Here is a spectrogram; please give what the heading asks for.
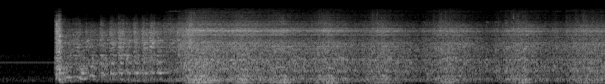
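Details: Chevrolet Suburban hard start after overheating, only on the first cold start; silence, then long cranking before a sudden hard burst into a rough, uneven run that steadies slowly, followed by a little backfire.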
